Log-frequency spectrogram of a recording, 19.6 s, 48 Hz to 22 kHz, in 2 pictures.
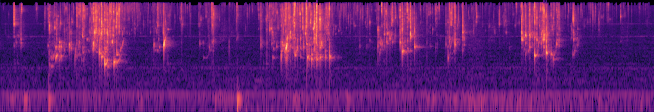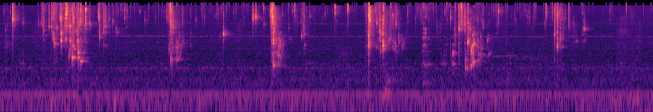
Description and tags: Recorded in my bathroom with B1 and Tubepre.
swash, water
